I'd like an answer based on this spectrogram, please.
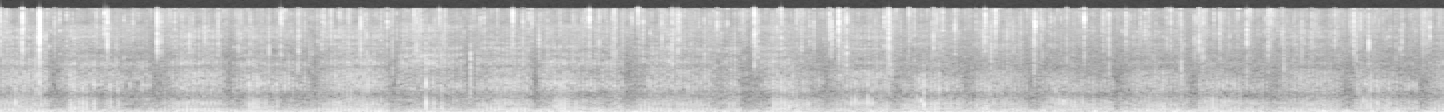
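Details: Cat purring with a crackling fireplace meant for sleep and relaxing; a continuous deep rumble pulses softly with breathing while frequent small snaps and pops of burning wood sound over it.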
